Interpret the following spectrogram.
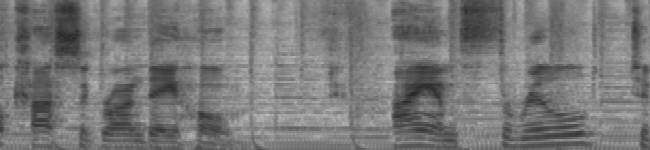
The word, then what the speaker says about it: Casa Grande: the city uh officially K Grande so it's Spanish and and you have you roll the r but a lot of the locals just say Cagan there's no e on it it's just Cagan so if you if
